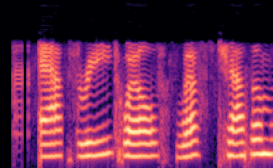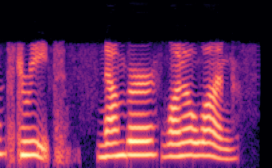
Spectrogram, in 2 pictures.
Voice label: EMS ALERT; wake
